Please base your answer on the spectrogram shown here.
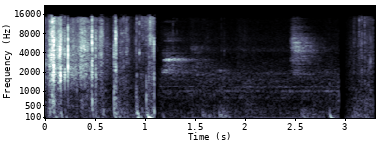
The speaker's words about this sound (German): als nächstes haben wir irgend so Folie sowas.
